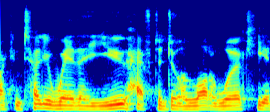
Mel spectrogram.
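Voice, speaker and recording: Speaking with an Australian accent, a man has a fairly low pitch and a dark, mellow tone. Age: 60s. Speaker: flyfishing guide and casting instructor. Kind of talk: podcast interview.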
